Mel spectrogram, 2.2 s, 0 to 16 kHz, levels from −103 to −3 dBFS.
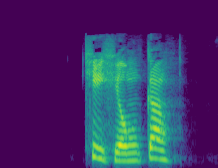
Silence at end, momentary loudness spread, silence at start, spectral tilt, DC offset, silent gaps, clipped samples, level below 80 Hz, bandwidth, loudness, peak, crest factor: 0.5 s; 13 LU; 0.85 s; -5 dB/octave; under 0.1%; none; under 0.1%; -74 dBFS; 7.4 kHz; -17 LUFS; -2 dBFS; 20 dB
